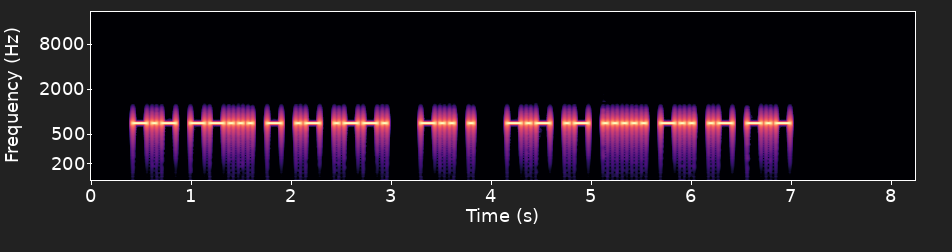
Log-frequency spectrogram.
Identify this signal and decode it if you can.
Morse code, heard as a keyed tone, about 25 wpm, 700 Hz. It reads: K7TAP DE KA5DAK
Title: USA Callsign DE Callsign 25wpm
